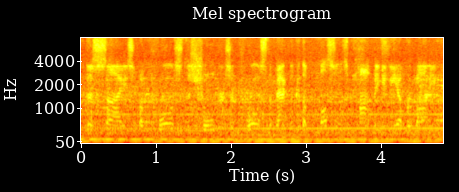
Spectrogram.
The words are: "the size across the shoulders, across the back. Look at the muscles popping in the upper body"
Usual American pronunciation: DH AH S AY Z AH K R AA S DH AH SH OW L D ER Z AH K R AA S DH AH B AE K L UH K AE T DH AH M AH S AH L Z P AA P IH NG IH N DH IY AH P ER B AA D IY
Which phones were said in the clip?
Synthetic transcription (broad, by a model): DH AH S AY Z AH K R AA S DH AH SH OW L D ER Z AH K R AA S DH AH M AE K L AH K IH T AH M AH S L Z P AA P IH NG IH N DH IY AH P ER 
